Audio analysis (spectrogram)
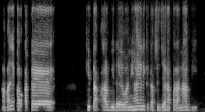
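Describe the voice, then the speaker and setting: A woman's voice: mid-range voice, fairly even intonation, fast, bright, forceful tone, no room sound. A woman preacher with a Jakarta Betawi accent gives a casual, slangy religious talk over a video call, acting out quoted prayers. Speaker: female preacher. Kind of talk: virtual religious study talk. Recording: dry, dull lo-fi online call audio.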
